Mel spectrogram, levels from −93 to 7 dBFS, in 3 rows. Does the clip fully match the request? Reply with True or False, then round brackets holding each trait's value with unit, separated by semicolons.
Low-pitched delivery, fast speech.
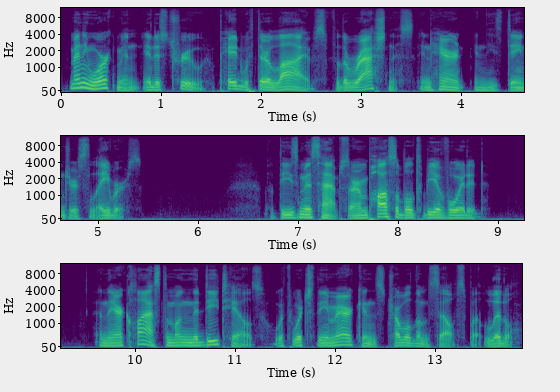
False (105 Hz; 175 wpm)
